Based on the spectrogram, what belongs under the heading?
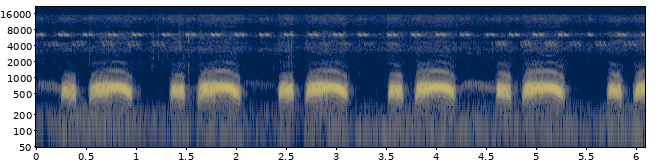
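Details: Aggressive young spotted dove, wild-caught, repeats deep soft coos in a clear short-long pattern, each long note slightly rising and falling, about once a second, over a faint thin ticking.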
